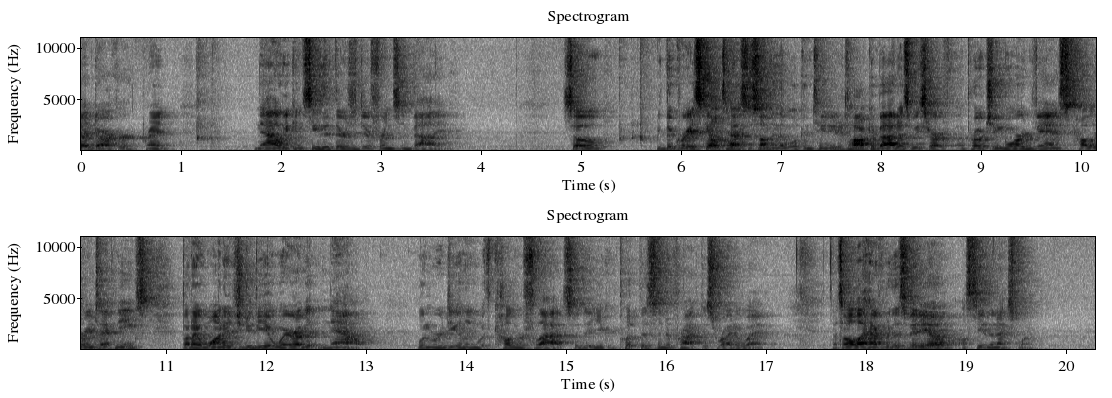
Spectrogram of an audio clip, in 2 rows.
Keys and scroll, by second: 1.1 super+y, 5.4 super+y.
